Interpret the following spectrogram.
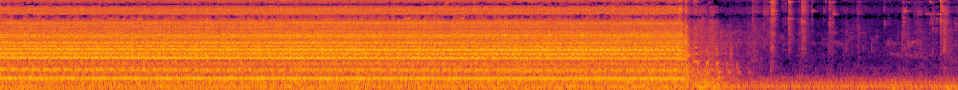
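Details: Motorhome engine, cold after sitting a couple days, usually sticks with white smoke: loud even roar with steady high tone for several seconds, then cuts out abruptly; possible exhaust leak noted; hard cold start, rough running.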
